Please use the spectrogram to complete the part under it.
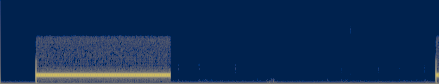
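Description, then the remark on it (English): An outgoing call's ringback tone: a steady electronic hum lasts about two seconds, then a long silent gap, and the next ring just begins at the end. It's clear and fairly loud, with no talking. “Otherwise, what we'll do is we'll go through all of our picks and we'll call him again.”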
